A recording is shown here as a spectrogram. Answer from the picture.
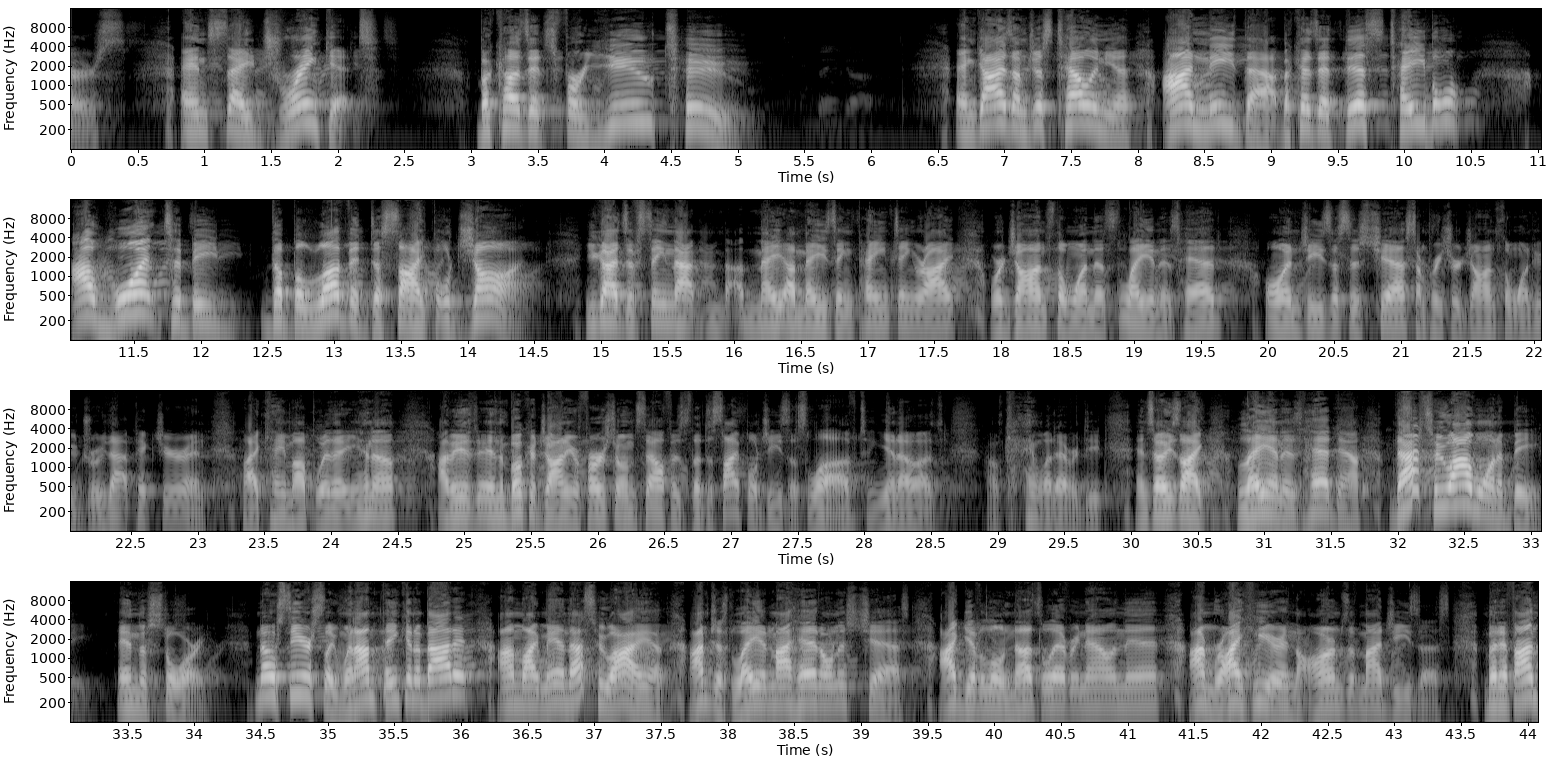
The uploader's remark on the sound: at Impact Church of Fredericksburg in Fredericksburg, VA.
